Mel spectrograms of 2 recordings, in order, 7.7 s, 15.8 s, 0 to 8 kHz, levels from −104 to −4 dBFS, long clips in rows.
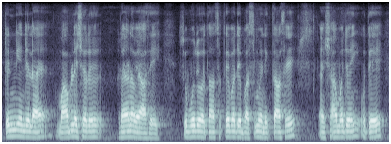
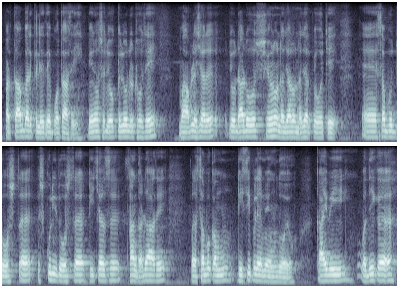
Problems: none marked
